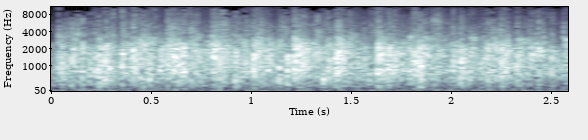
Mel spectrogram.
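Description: A crowd applauds in honor of a group of children who performed a dance, dense overlapping claps forming a loud, continuous wash of sound with no pauses and no voices standing out.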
